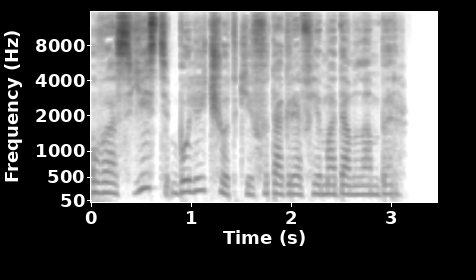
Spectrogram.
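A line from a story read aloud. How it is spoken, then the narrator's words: Calm, businesslike question. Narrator (Russian): спросила Алис, радуясь, что ее голос звучит спокойно и деловито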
